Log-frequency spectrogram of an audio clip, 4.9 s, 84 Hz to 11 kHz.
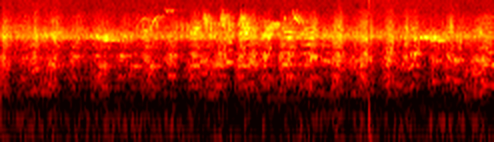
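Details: Squabbling Canada geese, including one with a neck tag, near Bubbler Island on Sapsucker Woods Pond, Ithaca, New York, in spring 2017; loud harsh honks repeat about twice per second in an unsteady, overlapping clamour.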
